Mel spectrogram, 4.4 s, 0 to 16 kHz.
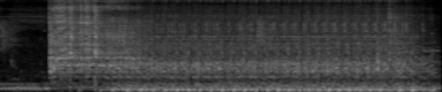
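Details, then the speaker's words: Yamaha Mio M3 scooter after cleaning residue from the starter dynamo, which had caused a rough growl when starting and when shutting off: starts cleanly and runs steady and even, growl gone; normal start and shutdown. "Oke teman-teman suara ngorok sudah hilang"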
